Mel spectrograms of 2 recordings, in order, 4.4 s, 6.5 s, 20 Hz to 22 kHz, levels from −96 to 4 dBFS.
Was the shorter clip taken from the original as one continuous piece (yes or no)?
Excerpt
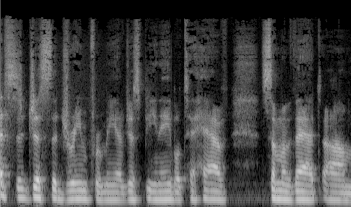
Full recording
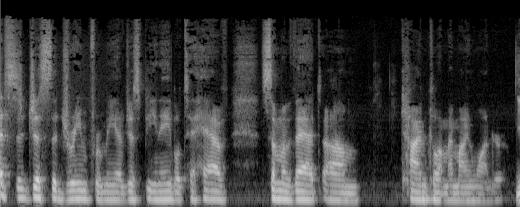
yes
